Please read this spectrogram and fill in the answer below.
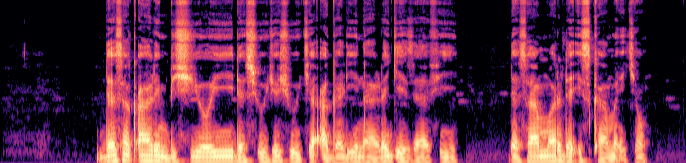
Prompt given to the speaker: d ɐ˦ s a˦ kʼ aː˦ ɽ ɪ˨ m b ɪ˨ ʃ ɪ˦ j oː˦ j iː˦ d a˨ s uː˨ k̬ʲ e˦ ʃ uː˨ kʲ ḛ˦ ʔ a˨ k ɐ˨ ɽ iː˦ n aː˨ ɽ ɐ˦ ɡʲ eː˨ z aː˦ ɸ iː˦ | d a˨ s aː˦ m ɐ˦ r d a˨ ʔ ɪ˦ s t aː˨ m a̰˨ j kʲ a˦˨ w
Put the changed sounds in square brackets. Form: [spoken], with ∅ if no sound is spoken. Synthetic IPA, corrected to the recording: d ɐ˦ s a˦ kʼ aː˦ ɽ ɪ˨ m b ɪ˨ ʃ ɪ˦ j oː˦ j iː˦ d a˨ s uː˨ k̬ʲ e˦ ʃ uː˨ kʲ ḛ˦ ʔ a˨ [ɡ] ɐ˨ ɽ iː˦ n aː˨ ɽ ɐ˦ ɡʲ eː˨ z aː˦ ɸ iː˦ | d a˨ s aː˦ m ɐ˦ r d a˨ ʔ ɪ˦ s [k] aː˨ m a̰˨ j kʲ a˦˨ w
